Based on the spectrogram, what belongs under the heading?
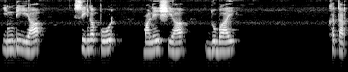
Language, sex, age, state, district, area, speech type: Tamil, female, 18-30, Tamil Nadu, Kanchipuram, urban, spontaneous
